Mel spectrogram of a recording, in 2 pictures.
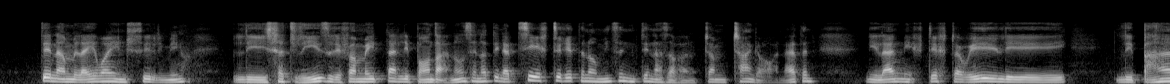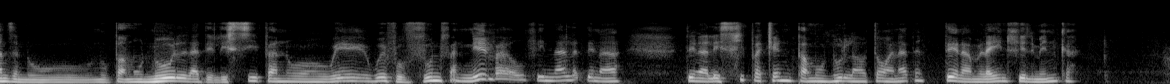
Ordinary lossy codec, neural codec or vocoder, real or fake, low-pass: Opus, 64 kbps; codec, 16 kHz, 1 kbps, X-Codec, WavLM features, trained on Multilingual LibriSpeech; fake; 7.2 kHz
